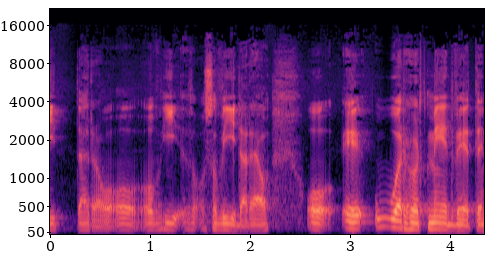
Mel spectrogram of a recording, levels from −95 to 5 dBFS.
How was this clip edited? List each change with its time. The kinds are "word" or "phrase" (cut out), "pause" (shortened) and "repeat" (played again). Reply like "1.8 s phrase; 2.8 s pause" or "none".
none

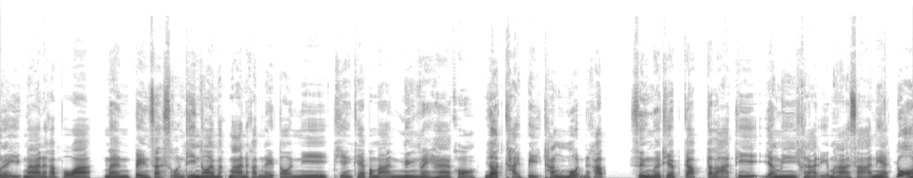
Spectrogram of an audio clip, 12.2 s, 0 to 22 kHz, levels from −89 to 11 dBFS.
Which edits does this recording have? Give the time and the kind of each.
none

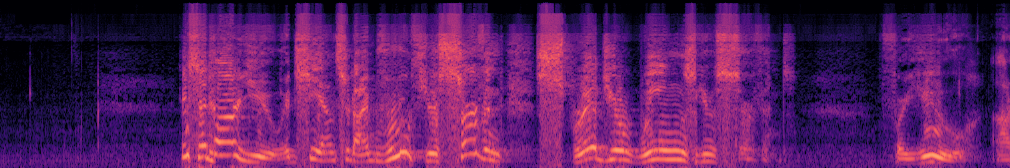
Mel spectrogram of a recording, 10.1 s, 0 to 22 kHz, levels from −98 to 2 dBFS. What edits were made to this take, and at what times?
2.1 s word; 7.0 s word

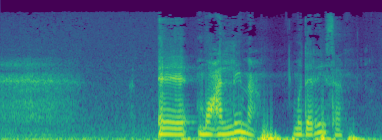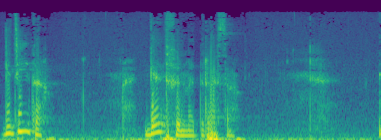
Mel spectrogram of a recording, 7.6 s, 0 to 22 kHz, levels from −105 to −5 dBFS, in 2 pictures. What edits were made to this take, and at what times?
none

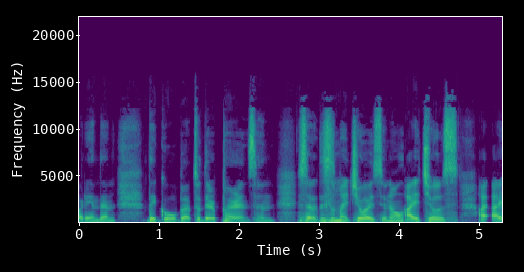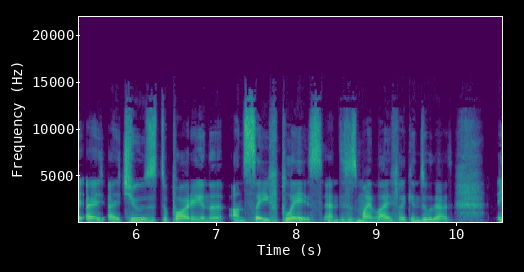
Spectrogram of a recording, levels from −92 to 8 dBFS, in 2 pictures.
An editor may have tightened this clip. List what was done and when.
1.4 s word; 3.0 s word; 4.0 s word

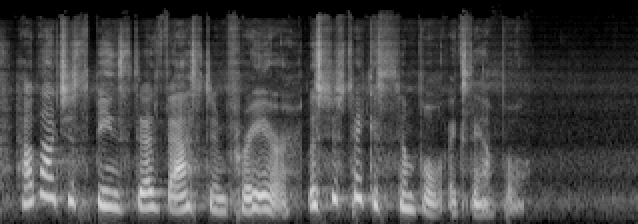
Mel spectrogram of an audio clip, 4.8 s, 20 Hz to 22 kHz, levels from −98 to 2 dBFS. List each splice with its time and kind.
2.3 s pause

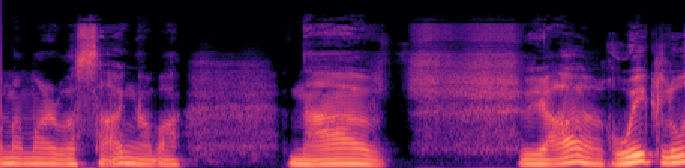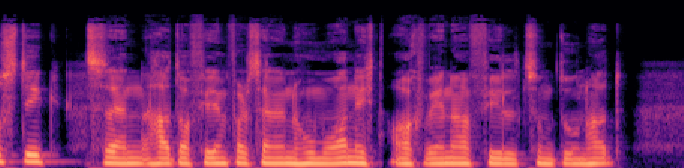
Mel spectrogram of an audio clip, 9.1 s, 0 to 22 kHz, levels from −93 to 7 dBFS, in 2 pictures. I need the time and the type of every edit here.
5.1 s word; 7.1 s word

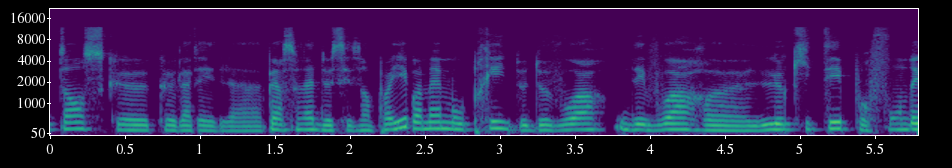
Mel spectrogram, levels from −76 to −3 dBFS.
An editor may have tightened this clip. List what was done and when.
1.0 s word; 1.4 s word; 2.4 s word; 3.1 s word; 3.7 s word

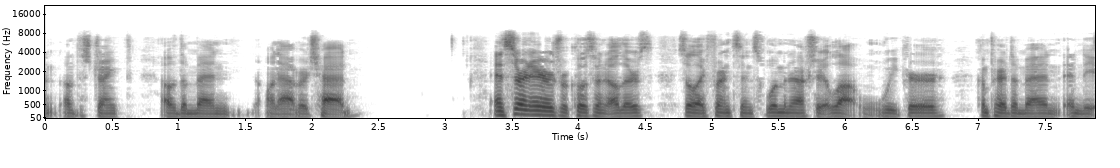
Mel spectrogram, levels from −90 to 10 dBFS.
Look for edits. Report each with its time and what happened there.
none

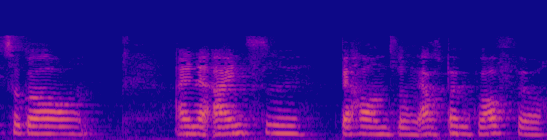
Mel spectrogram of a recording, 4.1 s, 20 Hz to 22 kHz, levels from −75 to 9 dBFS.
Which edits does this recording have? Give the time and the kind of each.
none

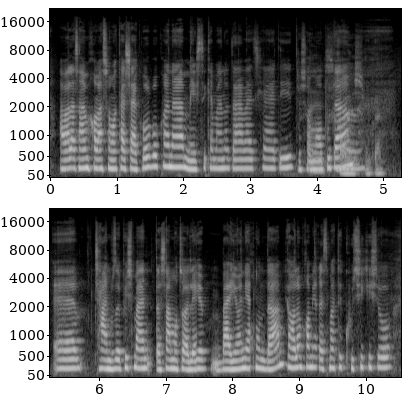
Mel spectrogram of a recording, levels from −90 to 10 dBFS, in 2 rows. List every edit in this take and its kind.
3.7 s phrase; 6.8 s pause; 7.4 s word; 8.2 s phrase

